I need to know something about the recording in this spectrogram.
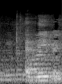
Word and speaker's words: Neiman Marcus: Neiman Marcus?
